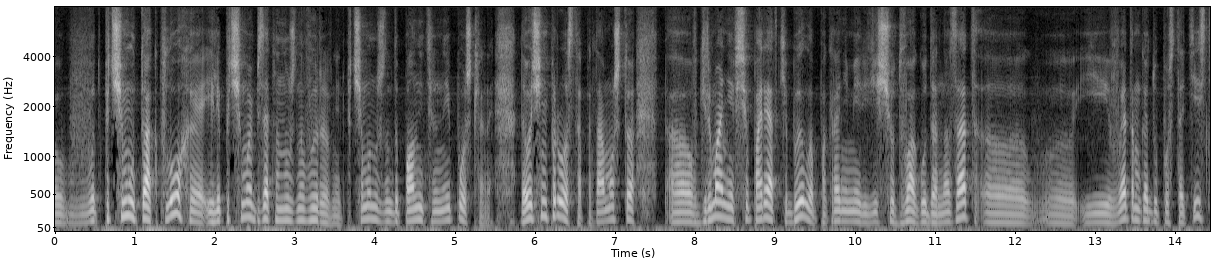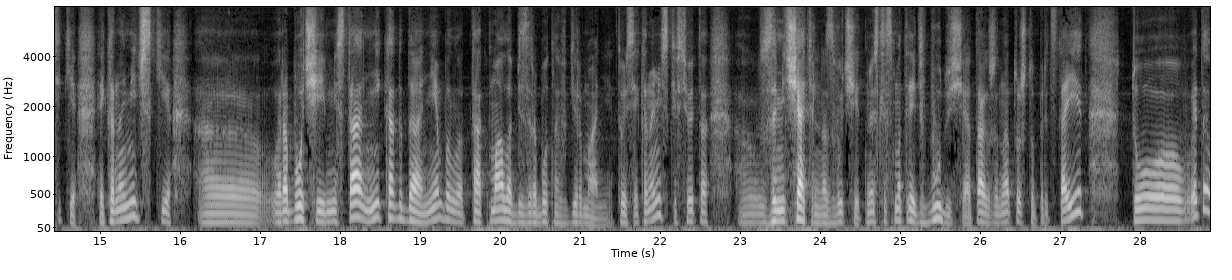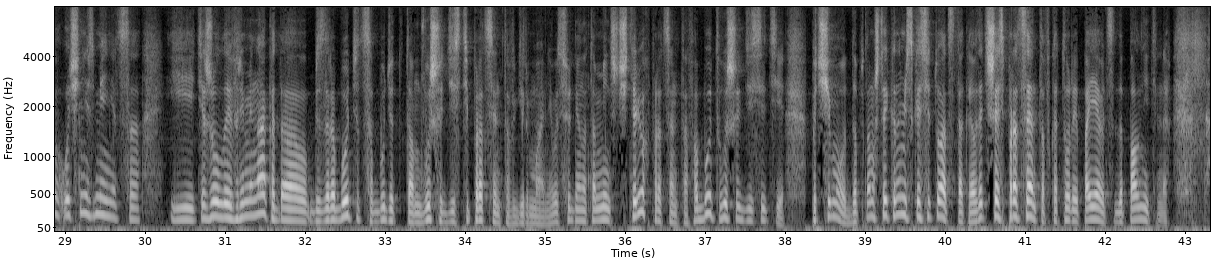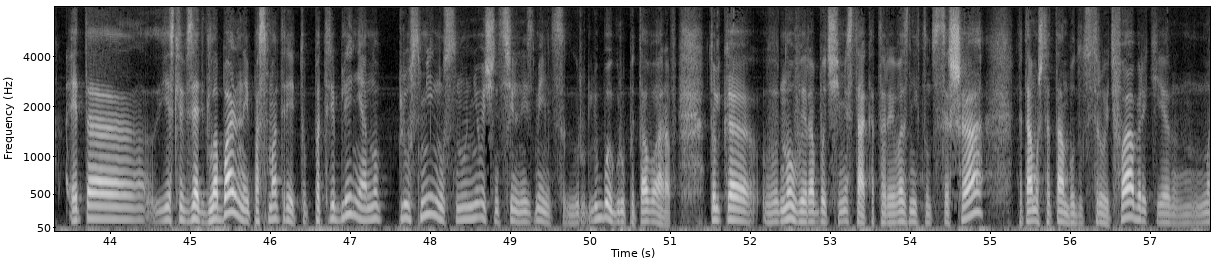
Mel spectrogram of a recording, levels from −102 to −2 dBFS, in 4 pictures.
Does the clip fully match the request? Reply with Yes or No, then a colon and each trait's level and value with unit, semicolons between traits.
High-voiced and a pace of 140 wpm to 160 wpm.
No: medium, 145 Hz; average, 145 wpm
